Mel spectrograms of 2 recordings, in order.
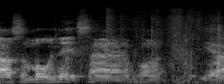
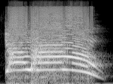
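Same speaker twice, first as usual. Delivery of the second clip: very high, much louder cry; shouted ad-lib; 22 dB louder than usual. Retold or imitated. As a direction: yell it out as the song's climax. Finishing the sung imitation.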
